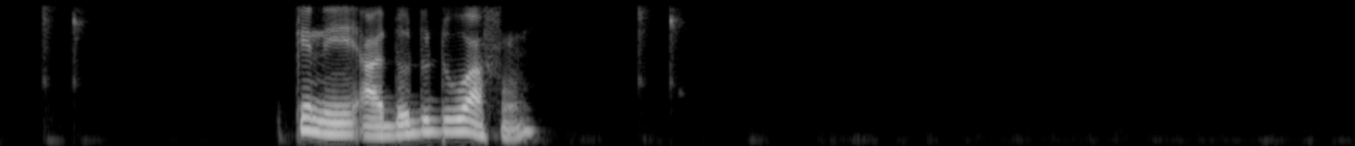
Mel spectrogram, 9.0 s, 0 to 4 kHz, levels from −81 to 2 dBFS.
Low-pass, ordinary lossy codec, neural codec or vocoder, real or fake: 3.6 kHz; none; codec, 44.1 kHz, 7.8 kbps, DAC; fake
